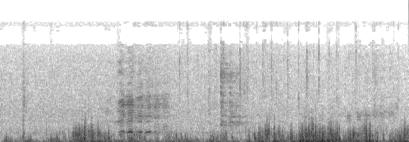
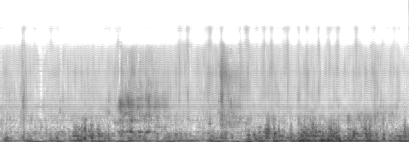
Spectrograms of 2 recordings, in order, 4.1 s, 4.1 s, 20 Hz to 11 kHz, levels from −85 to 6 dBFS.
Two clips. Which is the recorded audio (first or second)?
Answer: first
